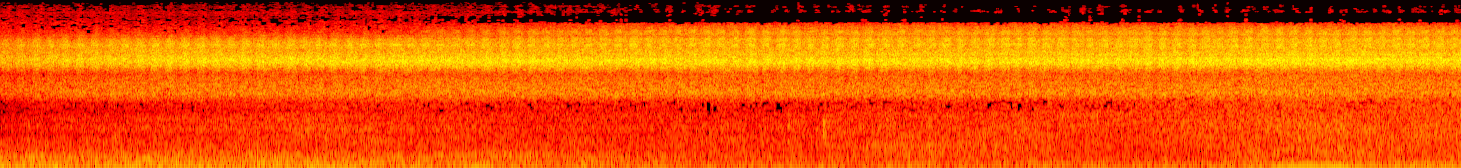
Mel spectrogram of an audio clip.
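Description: Cicadas hold a steady, high, hissing drone without pause, with a soft stream murmuring beneath.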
